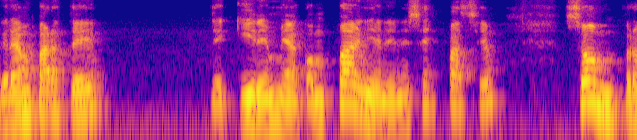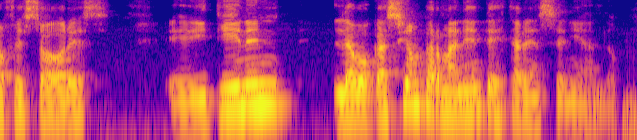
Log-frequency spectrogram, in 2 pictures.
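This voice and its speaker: The speech has a fairly slow pace and lively intonation. It is a plain, everyday voice. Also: man. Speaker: free software user and mentor. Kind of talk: podcast interview.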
